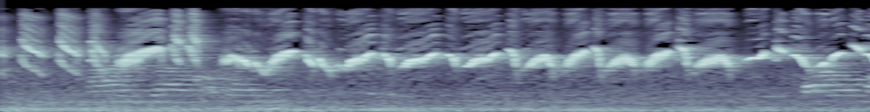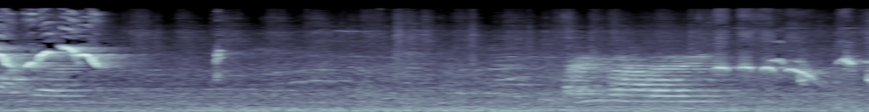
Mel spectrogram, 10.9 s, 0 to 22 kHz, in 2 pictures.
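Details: Caged songbird, kept on steady feed and said to sing anywhere at any hour, bought 19 May 2020, gives six seconds of fast, looping warbled phrases rising and falling, then near silence before a few softer notes and a final slurred whistle.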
